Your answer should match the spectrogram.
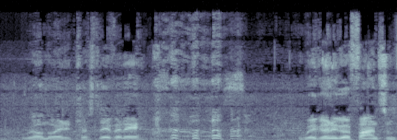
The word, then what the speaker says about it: Trastevere: We're on the way to Trastevere. Ew, don't say it like that. We're on the way to Trastevere.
